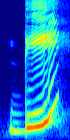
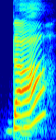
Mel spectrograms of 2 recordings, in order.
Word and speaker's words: the: দা equals C. হ্যাঁ। দি equals V. মানে হচ্ছে দা দি। সিভি ফর সি। সি for consonant. R ভি for vowel. Yes. That means কনসোনেন্টের আগে আমরা দা উচ্চারণ করব।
